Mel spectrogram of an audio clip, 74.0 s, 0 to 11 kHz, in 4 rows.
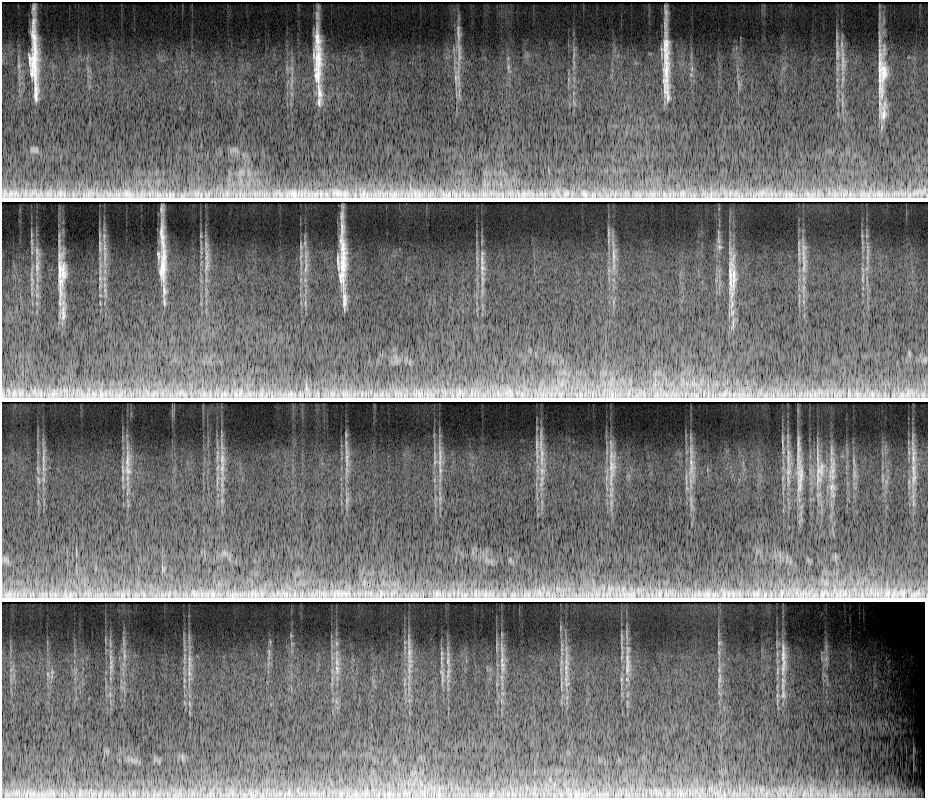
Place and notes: Birds singing, In front of the temple
Zoom H2n MS+XY
金門縣 (Kinmen), 福建省, Mainland - Taiwan Border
